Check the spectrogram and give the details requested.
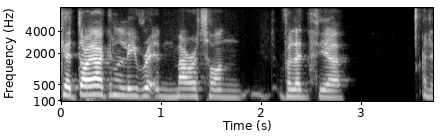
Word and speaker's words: Valencia: You can tell you've been researching about Valencia because My soft C. You didn't say Valencia. You said Valencia.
